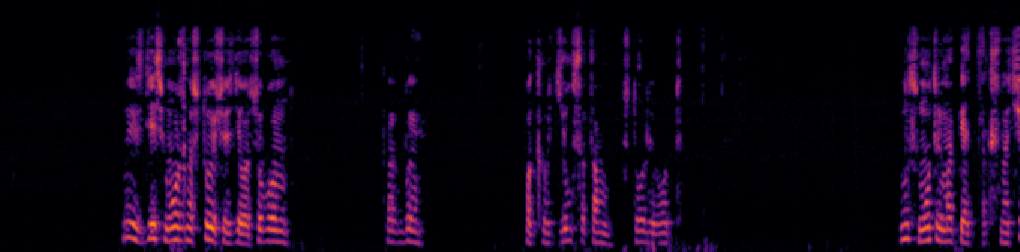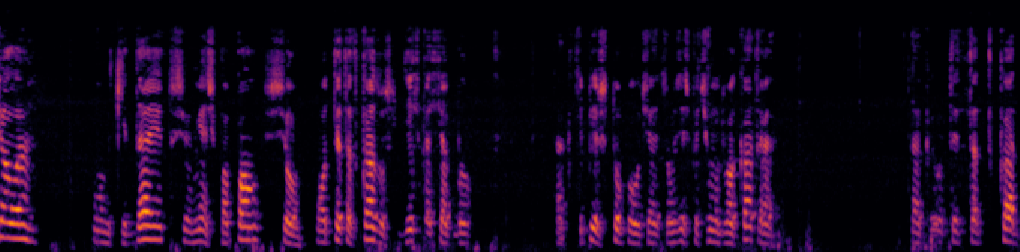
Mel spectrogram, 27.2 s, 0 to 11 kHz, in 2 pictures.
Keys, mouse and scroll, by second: 4.8 click, 8.5 click, 9.8-10.5 scroll down 6, 10.5 shift+middle click, 11.5-11.9 scroll up 2, 13.2 click, 14.5 space, 19.3 space, 22.9 click, 24.3 click.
